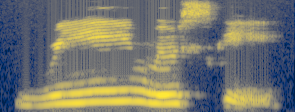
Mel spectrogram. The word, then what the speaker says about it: Rimouski: ladies he's all mine it's pronounced rimouski ree muskie yes okay what are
